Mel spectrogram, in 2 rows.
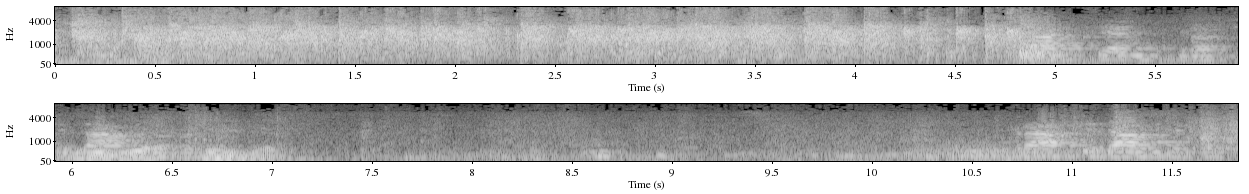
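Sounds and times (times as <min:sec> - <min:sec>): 
audience applause: 0:00.0 - 0:04.9
speech: 0:05.2 - 0:07.2, 0:10.8 - 0:11.8.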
